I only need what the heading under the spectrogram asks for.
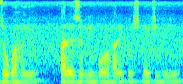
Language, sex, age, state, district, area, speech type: Bodo, male, 18-30, Assam, Chirang, urban, spontaneous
